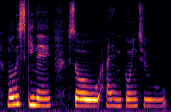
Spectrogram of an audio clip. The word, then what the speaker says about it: Moleskine: comment and saying that it's actually an Italian word and it has nothing to do with moles or skins.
